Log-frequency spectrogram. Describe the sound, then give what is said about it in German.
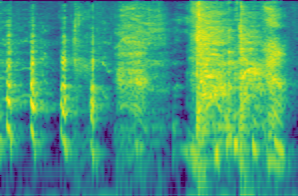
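A woman, the speaker's mother, coughs four times in quick, evenly spaced bursts, followed by a longer, harsher stretch of raspy coughing and breathy hacking, clear; she has had the cough for ages and does not have Covid. “Äh, meine Mama hat übrigens kein Corona, sie hat Nein. Husten schon seit Ewigkeiten.”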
